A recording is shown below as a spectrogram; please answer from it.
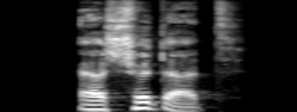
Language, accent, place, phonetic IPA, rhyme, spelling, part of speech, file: German, Germany, Berlin, [ɛɐ̯ˈʃʏtɐt], -ʏtɐt, erschüttert, verb, De-erschüttert.ogg
- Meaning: 1. past participle of erschüttern 2. inflection of erschüttern: third-person singular present 3. inflection of erschüttern: second-person plural present 4. inflection of erschüttern: plural imperative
